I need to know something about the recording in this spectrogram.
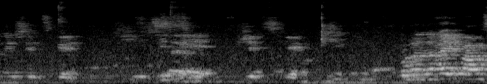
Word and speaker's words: Shitsuke: Pero, as I research about the pronunciation of it, I found out na ang tamang pronunciation is Shinsuke.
